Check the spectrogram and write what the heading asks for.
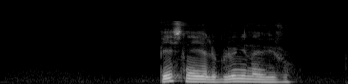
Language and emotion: Russian, neutral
